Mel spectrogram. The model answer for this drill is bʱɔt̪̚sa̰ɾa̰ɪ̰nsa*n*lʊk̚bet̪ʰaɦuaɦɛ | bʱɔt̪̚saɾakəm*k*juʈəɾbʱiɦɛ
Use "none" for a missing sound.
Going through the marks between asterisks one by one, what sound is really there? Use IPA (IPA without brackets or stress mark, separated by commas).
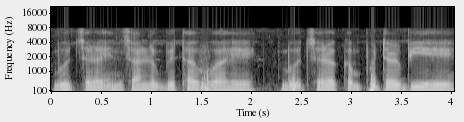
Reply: n, p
